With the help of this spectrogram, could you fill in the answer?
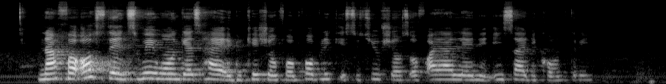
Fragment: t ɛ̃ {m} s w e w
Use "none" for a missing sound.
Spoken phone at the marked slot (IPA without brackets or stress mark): n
